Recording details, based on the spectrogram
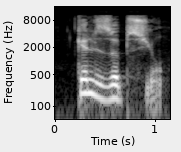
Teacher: the concept of this liaison is that you don't make any pause between the two words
